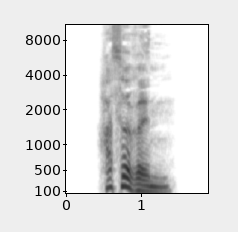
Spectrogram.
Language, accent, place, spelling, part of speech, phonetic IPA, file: German, Germany, Berlin, Hasserin, noun, [ˈhasəʁɪn], De-Hasserin.ogg
- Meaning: female hater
